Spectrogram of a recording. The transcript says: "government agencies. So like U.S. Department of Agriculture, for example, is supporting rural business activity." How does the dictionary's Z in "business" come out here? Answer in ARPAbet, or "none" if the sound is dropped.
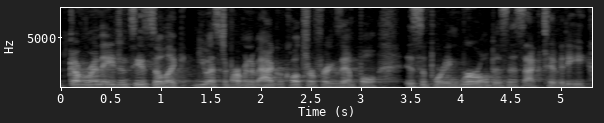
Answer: Z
